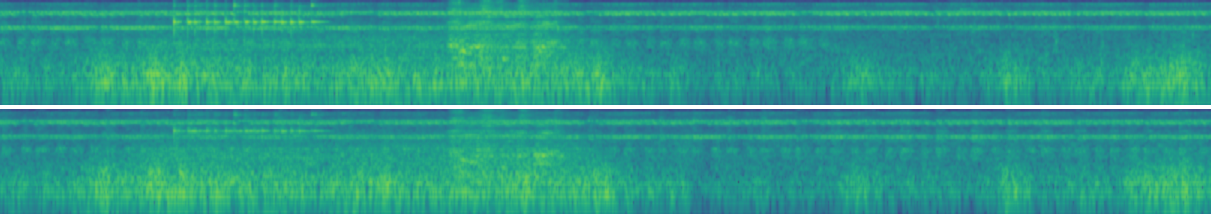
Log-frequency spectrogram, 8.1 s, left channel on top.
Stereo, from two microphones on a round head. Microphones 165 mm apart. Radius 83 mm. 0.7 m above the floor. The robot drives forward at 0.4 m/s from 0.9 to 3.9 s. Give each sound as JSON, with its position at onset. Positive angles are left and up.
{"t": 0.0, "sound": "an insect", "side_deg": 65, "distance_m": 3.0}
{"t": 1.1, "sound": "a clink", "side_deg": 45, "distance_m": 0.6}
{"t": 3.0, "sound": "a cough", "side_deg": 50, "distance_m": 1.7}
